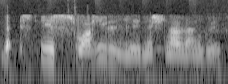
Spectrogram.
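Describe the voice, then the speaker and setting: A man's voice: medium pitch, expressive, fairly quick, narrow, tinny audio. A man from Cameroon calling a radio show, playful and mixing in French. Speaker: caller. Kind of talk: casual phone-in chat.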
